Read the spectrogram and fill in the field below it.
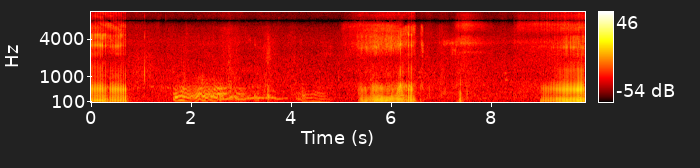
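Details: Sleeping bulldog Hugo, dozing on a sofa and refusing to move, lets out rough snorting breaths at the start, middle and end, while a soft wavering voice-like murmur fills the quieter stretch between them indoors.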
